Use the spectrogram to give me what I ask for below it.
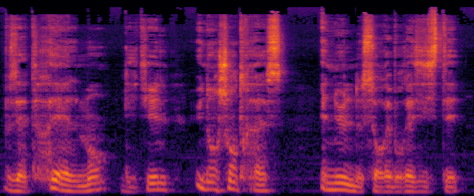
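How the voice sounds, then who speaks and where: A man voicing an eager, flattering older cardinal in an audiobook, speaking in a courtly, insistent way. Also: medium pitch, normal speed, breathy edge, lightly acted.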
